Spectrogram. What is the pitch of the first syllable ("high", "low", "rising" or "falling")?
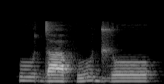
low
